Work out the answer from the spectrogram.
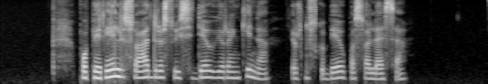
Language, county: Lithuanian, Alytus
